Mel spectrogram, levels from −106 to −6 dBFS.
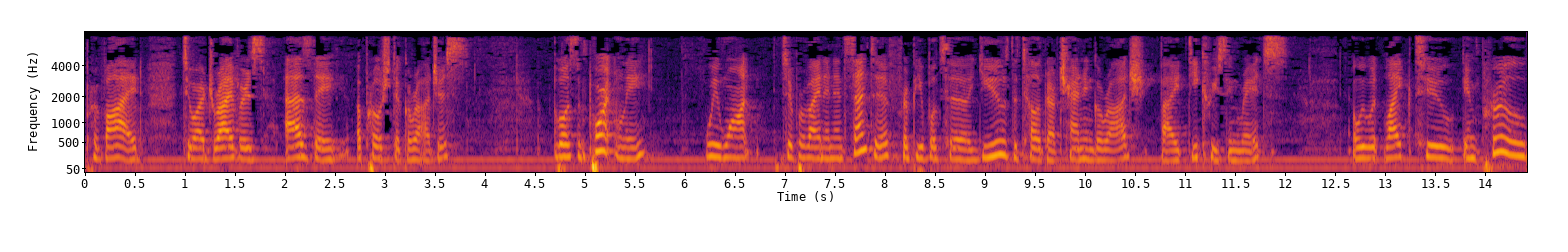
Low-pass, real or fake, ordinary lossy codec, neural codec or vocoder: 7.2 kHz; fake; MP3, 32 kbps; codec, 16 kHz, 16 kbps, FreqCodec, larger model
